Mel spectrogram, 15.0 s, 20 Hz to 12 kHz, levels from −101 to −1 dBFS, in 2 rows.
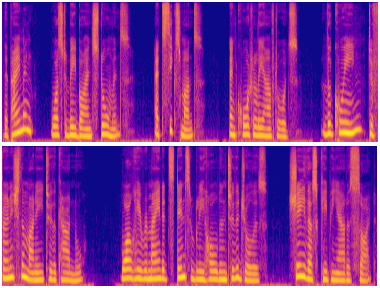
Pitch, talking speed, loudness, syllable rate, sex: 200 Hz, 145 wpm, -15 LUFS, 4.7 syllables/s, female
